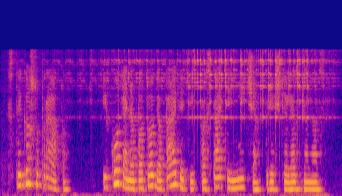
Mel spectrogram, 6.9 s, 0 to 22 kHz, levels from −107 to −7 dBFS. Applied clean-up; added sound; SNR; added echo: none; Glass; 14 dB; none.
